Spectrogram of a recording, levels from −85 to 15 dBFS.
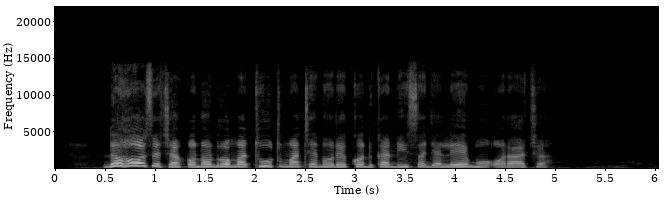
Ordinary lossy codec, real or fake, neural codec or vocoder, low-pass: MP3, 96 kbps; fake; codec, 44.1 kHz, 3.4 kbps, Pupu-Codec; 14.4 kHz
